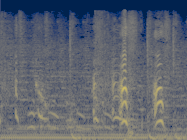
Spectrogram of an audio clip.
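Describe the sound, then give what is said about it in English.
A person voices a quick run of dog-like woofs, imitating barking, with the last two barks louder and sharper, over a low background hum. “Woof, woof, woof, woof, woof, woof.”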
